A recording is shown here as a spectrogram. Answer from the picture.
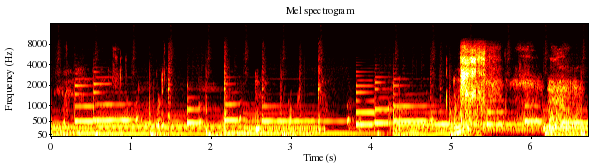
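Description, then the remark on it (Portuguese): Someone drinks water, with soft liquid drips and two short, louder wet gulping bursts near the end, over steady background music; nobody speaks. “mas eu vou beber água.”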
